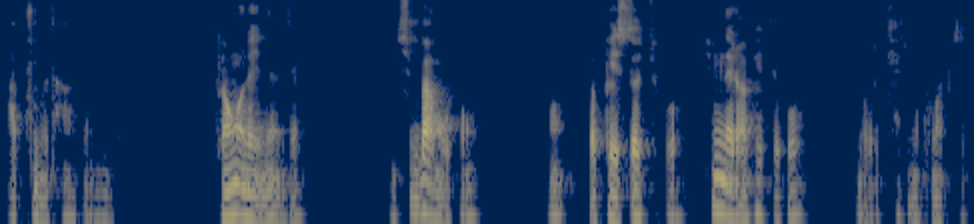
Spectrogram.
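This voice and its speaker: A middle-aged man with a Chungcheong accent delivers a dawn sermon. His voice is low, mellow and gravelly. He preaches animatedly, lifting sharply into loud emphasis and dropping to near-whispers. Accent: Chungcheong Korean. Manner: animated preaching, voicing Job's laments, rising loud then dropping soft. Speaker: pastor. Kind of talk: early-morning sermon.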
